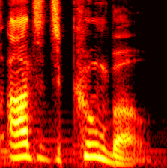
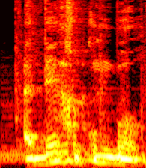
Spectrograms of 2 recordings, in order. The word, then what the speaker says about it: Antetokounmpo: Giannis Antetokounmpo, and I know that I just said it wrong because I'm used to saying it that way, explained what his name actually is. Your name is Adetokounmpo. Yes. Adetokounmpo.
